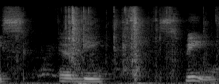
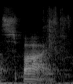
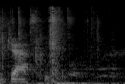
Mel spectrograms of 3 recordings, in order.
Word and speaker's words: Jaspy: But it would be Spee. Everyone would say, oh, Spy. But no, it's not like that. It's Spee. Or Jaspy. So. There's some look inside of Jaspy's there.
